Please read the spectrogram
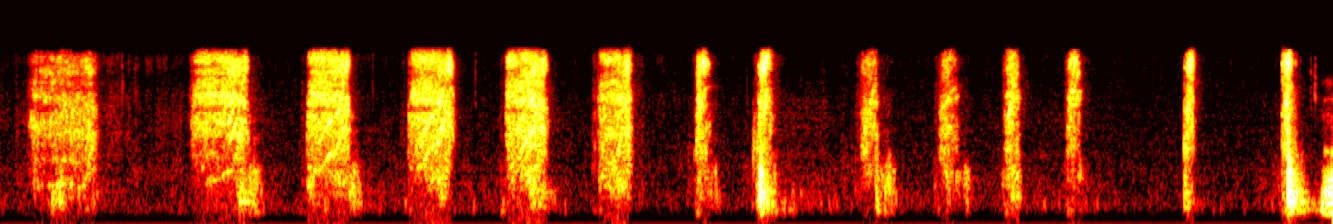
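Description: Paper towel wiped in quick rubbing strokes across freshly glued covering fabric on a plywood panel, taking off the excess glue as it soaks into the fabric. About a dozen separate strokes: longer ones through the first half, then shorter, sharper ones.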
